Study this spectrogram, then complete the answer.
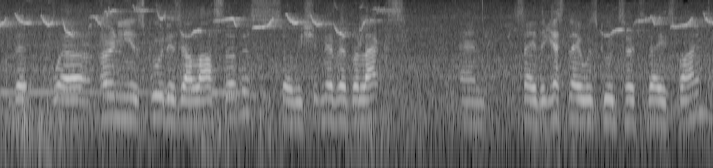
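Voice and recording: The voice shows little pitch movement at a moderate pace, with clear background noise behind it. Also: man.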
